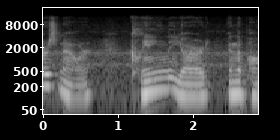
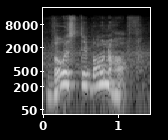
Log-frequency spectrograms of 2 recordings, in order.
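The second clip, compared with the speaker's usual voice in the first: textbook German question, louder and higher; German phrase; 6 semitones higher, 7 dB louder than usual. Shown as a demonstration. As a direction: say it like a phrasebook learner. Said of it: "one of the first things that they teach you is".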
